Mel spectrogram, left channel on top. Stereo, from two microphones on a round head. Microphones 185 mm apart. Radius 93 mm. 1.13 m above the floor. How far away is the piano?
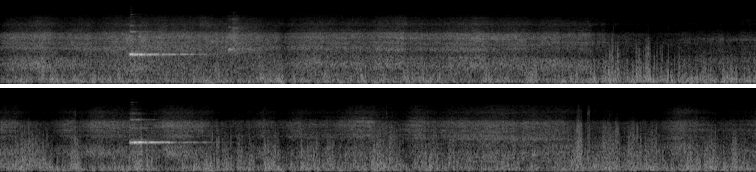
About 1.1 m.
